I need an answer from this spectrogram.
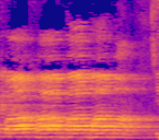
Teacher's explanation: इसको बोलने पर क्या होता है? आपके दोनों होंठ एक दूसरे को टच करते हैं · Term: प वर्ग, पा वर्ग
